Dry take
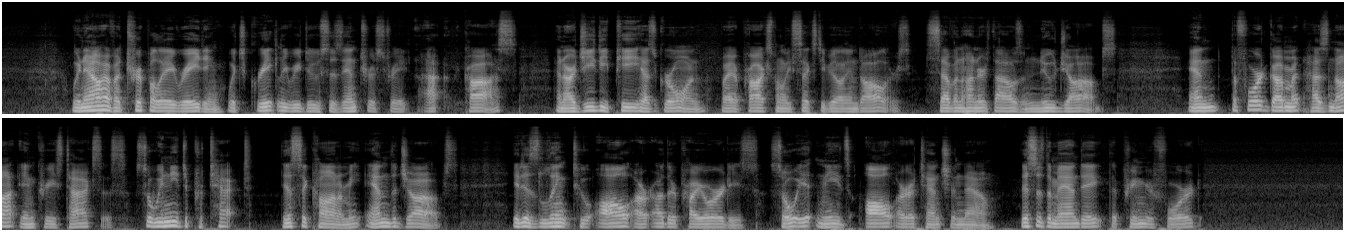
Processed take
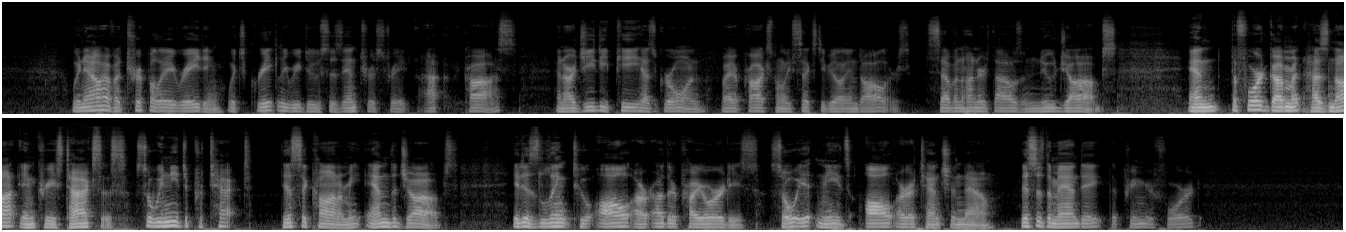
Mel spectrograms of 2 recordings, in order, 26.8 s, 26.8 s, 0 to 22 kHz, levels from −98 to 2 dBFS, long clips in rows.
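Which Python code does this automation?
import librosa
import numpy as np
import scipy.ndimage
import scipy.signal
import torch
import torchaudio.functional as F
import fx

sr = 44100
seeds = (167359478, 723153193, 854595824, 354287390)

y = fx.gain(x, sr, db=fx.line((10.44, -11.0), (11.03, -1.0), (13.61, -1.0), (14.48, 6.0), (14.91, -3.5), (24.01, -3.5), (24.5, -12.0)))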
